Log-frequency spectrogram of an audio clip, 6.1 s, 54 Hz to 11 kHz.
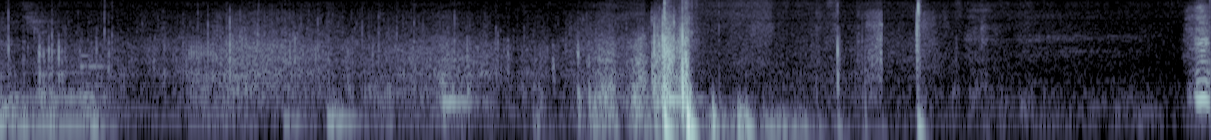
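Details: Pet's cough, recorded July 2017: one loud, harsh cough burst followed by a few smaller hacks, with faint television talk in the background.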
